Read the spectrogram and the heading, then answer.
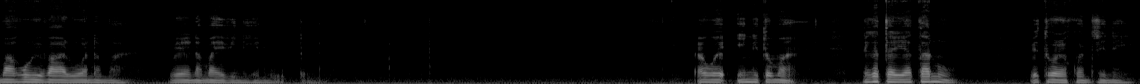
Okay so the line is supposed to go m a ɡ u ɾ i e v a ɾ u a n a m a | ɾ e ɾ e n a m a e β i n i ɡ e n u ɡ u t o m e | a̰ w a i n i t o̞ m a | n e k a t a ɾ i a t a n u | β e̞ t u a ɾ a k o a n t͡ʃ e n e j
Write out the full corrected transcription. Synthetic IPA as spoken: m a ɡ u ɾ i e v a ɾ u a n a m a | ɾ e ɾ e n a m a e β i n i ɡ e n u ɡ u t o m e | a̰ w a i n i t o̞ m a | n e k a t a ɾ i a t a n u | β e̞ t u a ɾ a k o a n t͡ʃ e n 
